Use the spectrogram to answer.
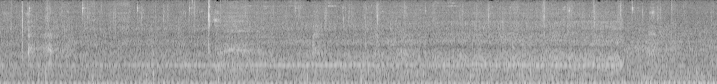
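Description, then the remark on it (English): A loud tractor engine passing by rumbles with a steady, rhythmic chugging and a faint whine, holding strong throughout and swelling slightly toward the end, with no one speaking. “I'm just gonna try and get past this really loud tractor.”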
